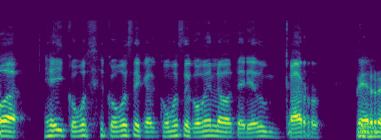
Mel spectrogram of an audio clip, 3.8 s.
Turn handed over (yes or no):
yes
